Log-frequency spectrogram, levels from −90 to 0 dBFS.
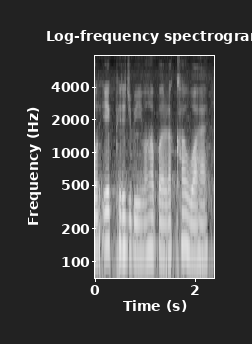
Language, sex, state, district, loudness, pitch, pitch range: Hindi, male, Uttar Pradesh, Saharanpur, -18 LUFS, 120 Hz, 115-130 Hz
